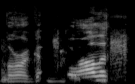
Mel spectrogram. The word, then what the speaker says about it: Borealis: And then what we didn't realize was that, and I'm going to butcher the name, that Regional Aurelius game. Borealis.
